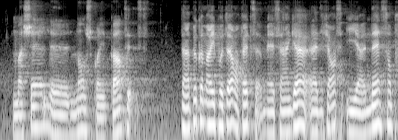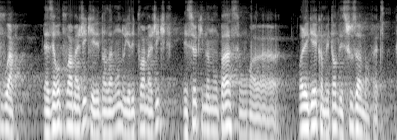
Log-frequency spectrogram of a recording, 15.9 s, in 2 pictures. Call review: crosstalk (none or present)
none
